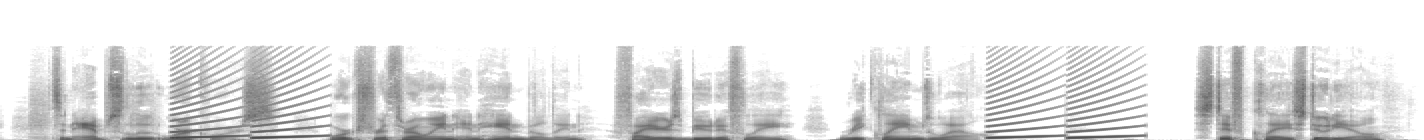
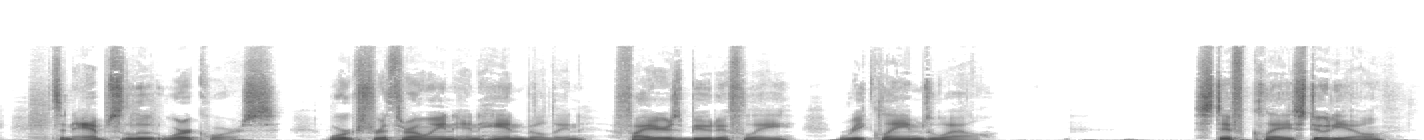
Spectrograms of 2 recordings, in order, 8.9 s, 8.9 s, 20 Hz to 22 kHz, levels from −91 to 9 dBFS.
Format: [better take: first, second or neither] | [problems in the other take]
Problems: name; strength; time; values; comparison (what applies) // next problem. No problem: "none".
second | siren; loud; from 1 to 2 s and from 6 to 7 s; peak 5 dB above the speech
